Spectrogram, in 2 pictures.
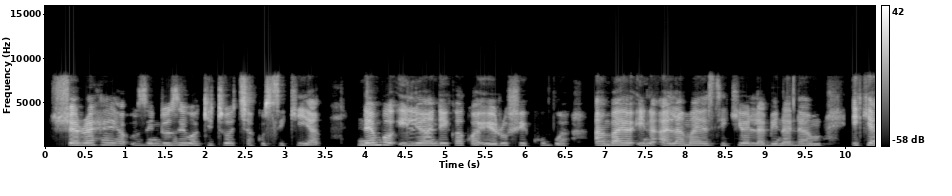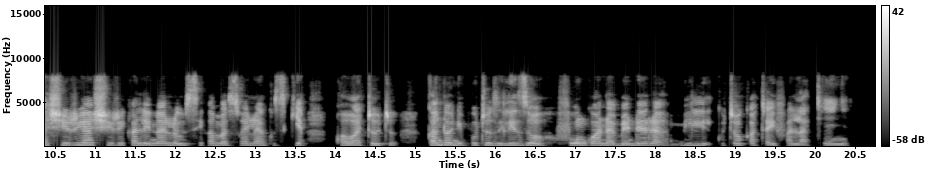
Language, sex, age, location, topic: Swahili, female, 18-24, Kisii, education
